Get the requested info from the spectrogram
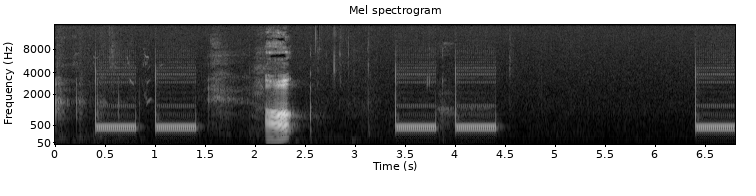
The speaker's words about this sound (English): That phone near the microphone.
